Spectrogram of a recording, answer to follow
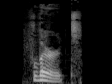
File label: "flirt", spelling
